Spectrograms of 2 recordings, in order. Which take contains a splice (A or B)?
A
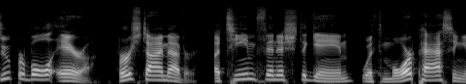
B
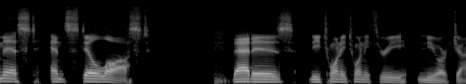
A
